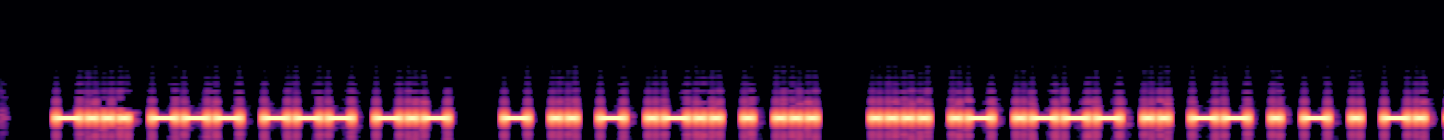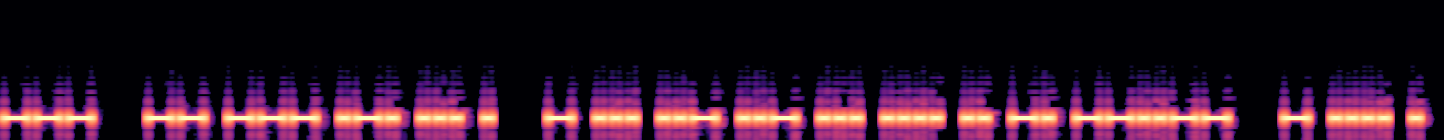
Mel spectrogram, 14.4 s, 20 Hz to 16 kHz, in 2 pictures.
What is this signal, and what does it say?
Morse code, heard as a keyed tone, about 30 wpm, 610 Hz. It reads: BOOK TITLES HAJIMETENO MORSE TSUUSHIN, THE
